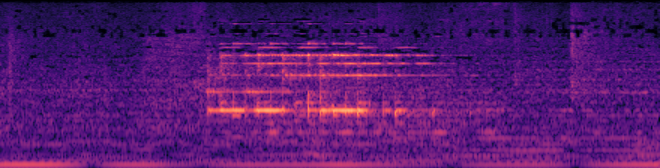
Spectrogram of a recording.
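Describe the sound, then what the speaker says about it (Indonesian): An indoor telephone rings in a steady repeating trill for several seconds, loud and close, over a low background hum with no talking. "Telepon mana telepon?"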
